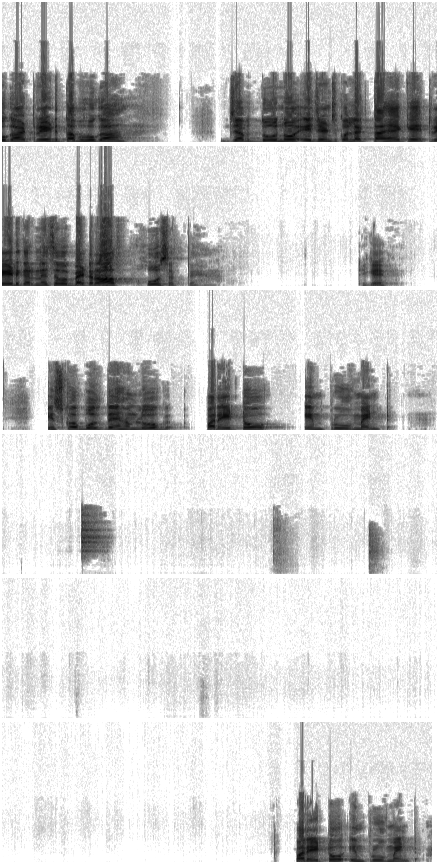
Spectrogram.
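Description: A man lectures calmly through a headset microphone, pausing now and then.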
